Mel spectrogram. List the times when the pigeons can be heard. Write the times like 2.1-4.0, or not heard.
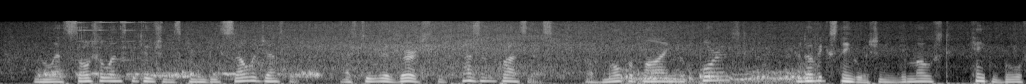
0.3-3.2, 6.2-8.2.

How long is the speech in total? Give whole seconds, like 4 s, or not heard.
10 s.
